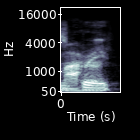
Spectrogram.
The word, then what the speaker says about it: Mather: How do you pronounce it? – Mather's? – Name? Matter. – Like Marshall. – It's just Matter. I think it's singular. – Oh, okay. I thought it was like Marshall Mathers.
